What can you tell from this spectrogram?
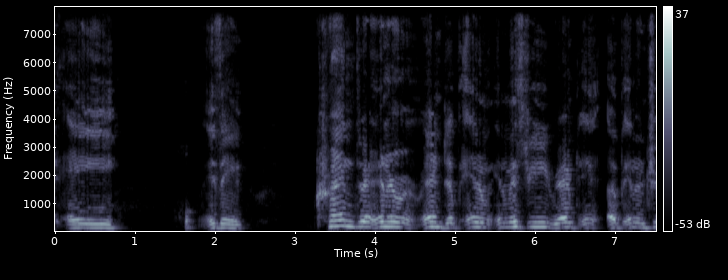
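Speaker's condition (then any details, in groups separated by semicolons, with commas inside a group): Cerebral palsy; able to speak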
